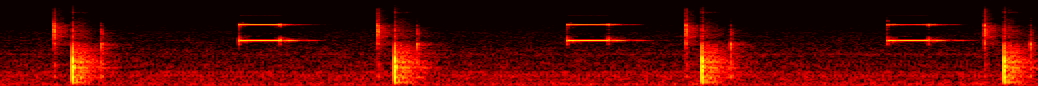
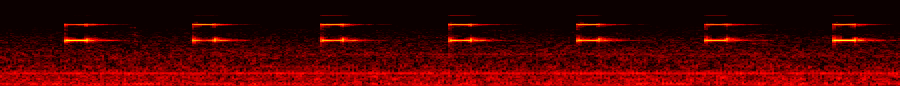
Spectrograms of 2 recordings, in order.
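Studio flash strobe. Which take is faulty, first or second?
second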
